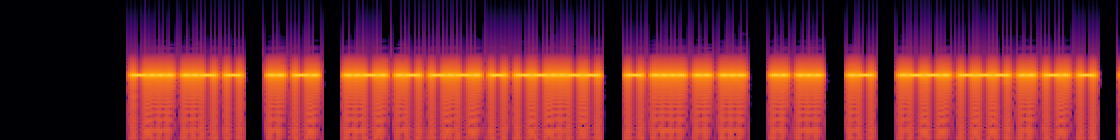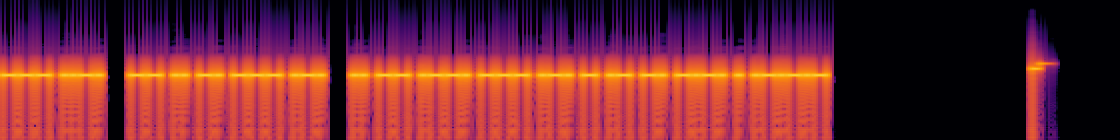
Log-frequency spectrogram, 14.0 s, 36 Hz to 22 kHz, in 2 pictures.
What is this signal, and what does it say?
Morse code, heard as a keyed tone, about 44 wpm, 700 Hz. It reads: BUT IN FACT, THIS IS A POINT OF MINOR IMPORTANCE.
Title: Sentences from Top 1500 Words 45wpm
